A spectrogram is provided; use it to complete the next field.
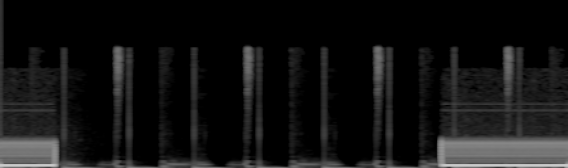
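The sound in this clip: A telephone dialing a call: a steady electronic tone, then a quick run of short beeps and clicks, then the steady tone again, loud and with no voices.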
